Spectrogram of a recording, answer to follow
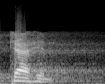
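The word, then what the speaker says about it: كاهن: Et on dit ça c'est le pluriel, kuhan c'est le pluriel, le singulier c'est kahin, hein? Donc kuhan, kahin, kahin ça s'écrit kaf, alif, ha, hein? Kahin c'est ça, kaf, alif, ha, nun, kahin.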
